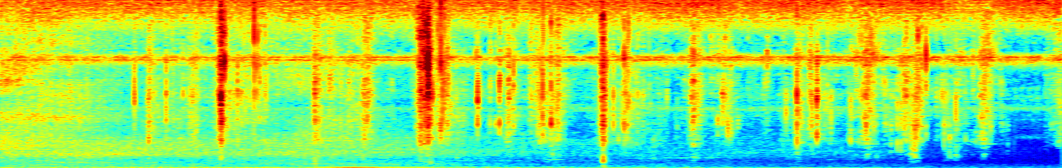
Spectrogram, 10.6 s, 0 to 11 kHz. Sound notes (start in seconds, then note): 1.3 footsteps Approaching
